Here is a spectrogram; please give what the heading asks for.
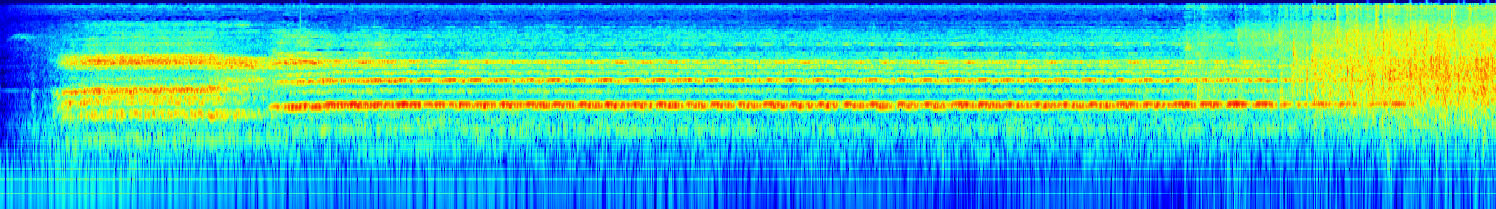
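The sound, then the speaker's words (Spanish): Audience applause at the end of a song: a long, sustained musical note rings on its own, and a burst of clapping rises beneath it during the final seconds. “Los aplausos ya es el final, ¿no? No, no, no, la gente aplaude cuando acaban las canciones.”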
